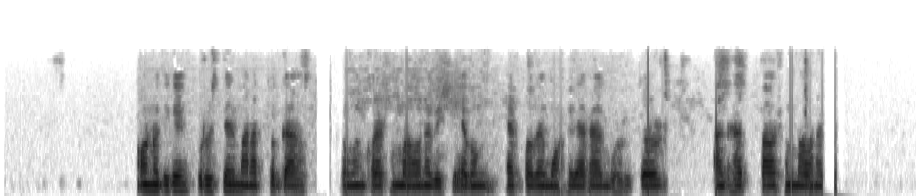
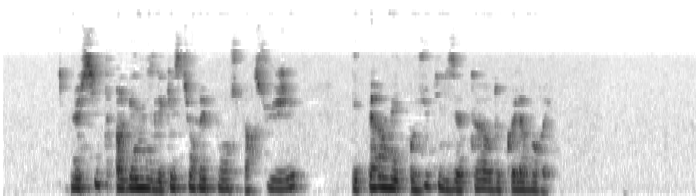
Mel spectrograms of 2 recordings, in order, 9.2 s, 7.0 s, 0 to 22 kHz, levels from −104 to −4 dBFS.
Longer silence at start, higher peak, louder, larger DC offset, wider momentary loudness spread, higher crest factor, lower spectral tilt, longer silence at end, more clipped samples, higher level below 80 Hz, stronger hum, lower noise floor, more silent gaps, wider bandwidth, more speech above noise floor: first, 1.35 s vs 0.6 s; first, -2 dBFS vs -10 dBFS; first, -19 LUFS vs -27 LUFS; neither; second, 7 LU vs 12 LU; about the same, 18 dB vs 18 dB; first, -8 dB/octave vs -6 dB/octave; second, 0.95 s vs 1.5 s; neither; first, -54 dBFS vs -70 dBFS; neither; first, -83 dBFS vs -78 dBFS; first, 3.25-3.29 s vs none; about the same, 7.4 kHz vs 7.2 kHz; first, 65 dB vs 52 dB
